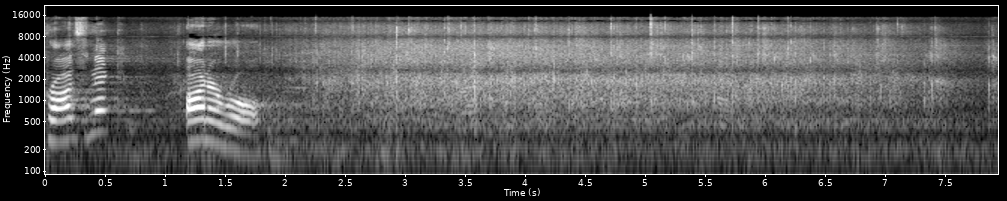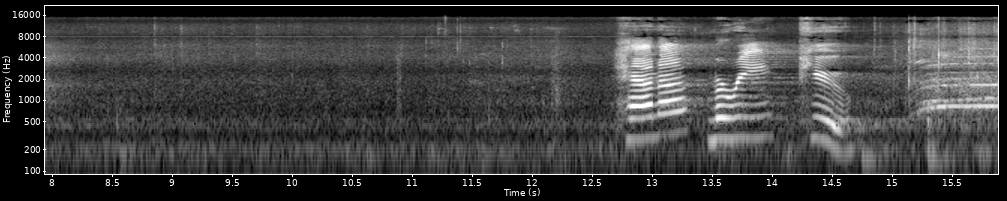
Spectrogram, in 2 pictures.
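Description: A man reads out names through a microphone over loudspeakers in a large echoing hall.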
